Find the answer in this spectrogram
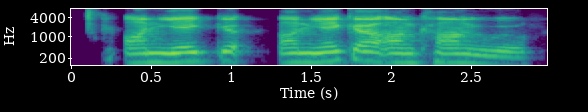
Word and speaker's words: Onyeka Okongwu: How do you pronounce his name? Onyeka Okongwu. Onyeka Okongwu, the center from USC.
